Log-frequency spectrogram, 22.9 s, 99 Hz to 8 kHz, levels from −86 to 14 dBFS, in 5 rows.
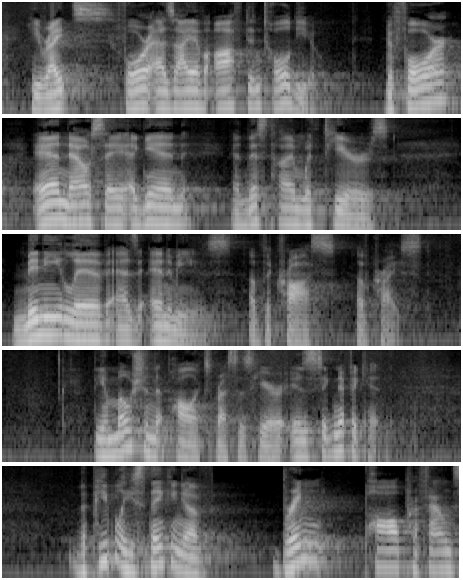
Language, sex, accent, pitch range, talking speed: English, male, American, 105-135 Hz, 115 wpm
